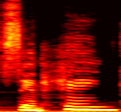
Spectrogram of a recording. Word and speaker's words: Samhain: That's S-A-M-H-A-I-N. You may see people pronounce it Samhain. That is incorrect. It is Samhain.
